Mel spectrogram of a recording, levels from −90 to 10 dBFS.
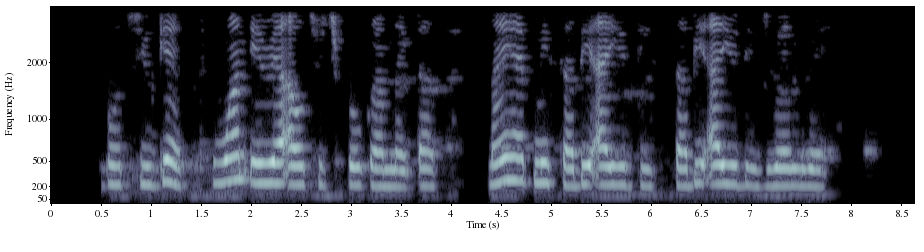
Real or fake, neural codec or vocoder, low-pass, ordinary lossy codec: real; none; 3.6 kHz; none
